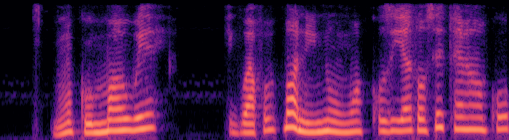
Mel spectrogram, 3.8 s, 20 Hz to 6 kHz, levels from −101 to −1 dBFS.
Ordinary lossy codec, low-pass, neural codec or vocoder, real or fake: none; 5.4 kHz; codec, 16 kHz in and 24 kHz out, 0.6 kbps, FocalCodec, streaming, 2048 codes; fake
